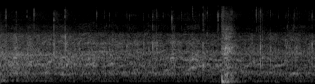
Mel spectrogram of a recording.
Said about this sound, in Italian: Che cosa ridete? Fermate quell'applauso, nessuna risata liberatoria, occupatela.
